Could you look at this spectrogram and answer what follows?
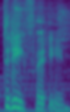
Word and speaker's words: Trifari: Англоязычные коллекционеры обычно произносят название бренда как «Трифари».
